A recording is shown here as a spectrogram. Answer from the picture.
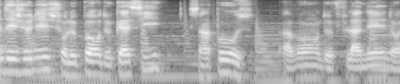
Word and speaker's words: Cassis: Attention, on prononce Cassis.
